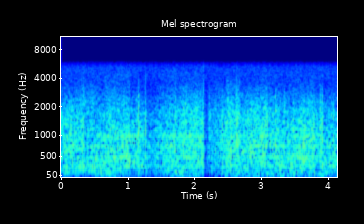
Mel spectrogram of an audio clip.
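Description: Aerial fireworks shells bursting in a dense barrage, their bangs blending into a continuous rumble with a few sharper reports standing out.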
